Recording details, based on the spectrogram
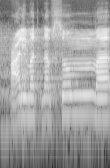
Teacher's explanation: میم مشدد ہے، میم مشدد میں ہمیشہ گنہ ہوتا ہے۔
